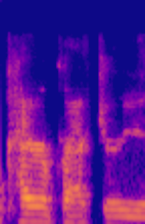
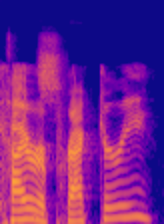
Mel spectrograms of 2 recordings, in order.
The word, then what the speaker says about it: chiropractic: Did you call it chiropractery? I know. I don't know how to pronounce that word. Even they just call it chiropractic. Chiropractic.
